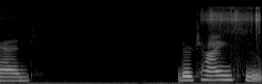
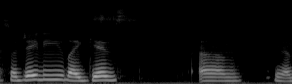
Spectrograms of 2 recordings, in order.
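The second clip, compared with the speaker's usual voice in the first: ordinary talk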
